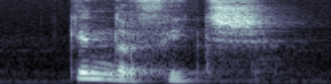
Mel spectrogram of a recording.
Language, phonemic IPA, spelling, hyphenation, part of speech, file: Dutch, /ˈkɪn.dərˌfits/, kinderfiets, kin‧der‧fiets, noun, Nl-kinderfiets.ogg
- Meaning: a children's bicycle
